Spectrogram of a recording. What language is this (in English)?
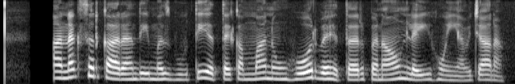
Punjabi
